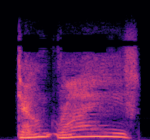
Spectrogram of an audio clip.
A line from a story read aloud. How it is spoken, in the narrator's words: Hermione whispered imploringly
